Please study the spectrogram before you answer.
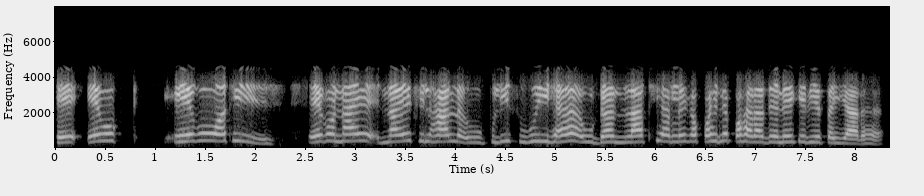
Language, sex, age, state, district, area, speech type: Hindi, female, 18-30, Bihar, Samastipur, urban, conversation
